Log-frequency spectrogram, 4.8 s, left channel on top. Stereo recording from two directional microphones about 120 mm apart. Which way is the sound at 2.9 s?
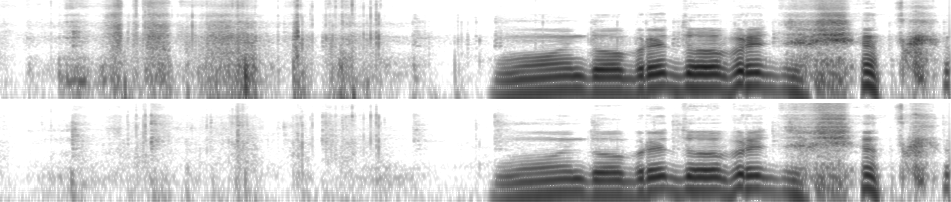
60° right (ahead or behind).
